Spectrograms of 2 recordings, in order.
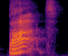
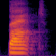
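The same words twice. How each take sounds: First: The vowel is the front 'a' as in cat. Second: The vowel is the front 'a' as in cat.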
